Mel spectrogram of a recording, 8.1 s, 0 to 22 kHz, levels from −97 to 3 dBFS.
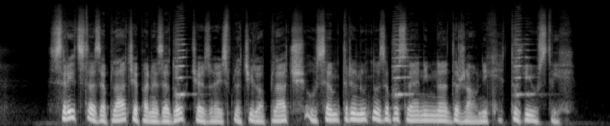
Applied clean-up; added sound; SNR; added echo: neural mask model RNNoise.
